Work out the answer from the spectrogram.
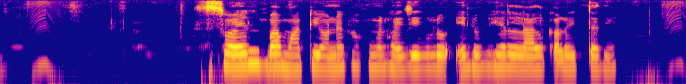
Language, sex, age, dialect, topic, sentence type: Bengali, female, 25-30, Northern/Varendri, agriculture, statement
